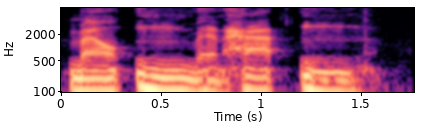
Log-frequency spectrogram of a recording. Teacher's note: You hear the voice stop and then continue with the N sound. That's a glottal stop.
